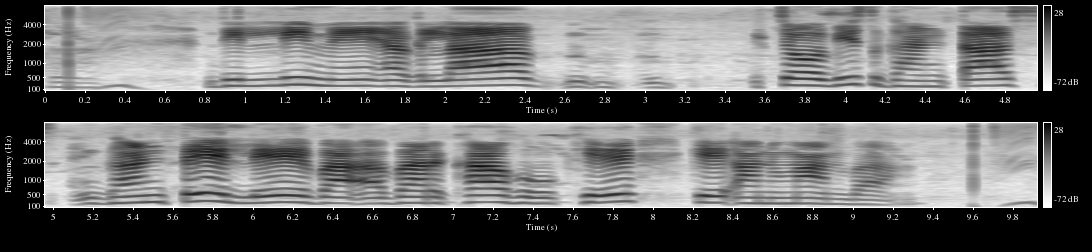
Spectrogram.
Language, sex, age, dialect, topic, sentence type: Bhojpuri, female, 25-30, Northern, agriculture, statement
